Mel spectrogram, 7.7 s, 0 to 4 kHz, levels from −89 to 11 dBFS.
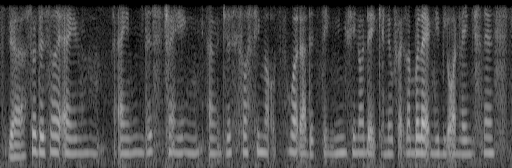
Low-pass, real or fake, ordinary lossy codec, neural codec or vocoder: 3.6 kHz; fake; none; codec, 16 kHz in and 24 kHz out, 0.8 kbps, FocalCodec, streaming, 65536 codes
